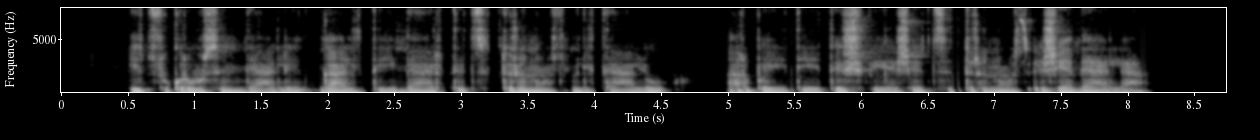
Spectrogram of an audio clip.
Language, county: Lithuanian, Tauragė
